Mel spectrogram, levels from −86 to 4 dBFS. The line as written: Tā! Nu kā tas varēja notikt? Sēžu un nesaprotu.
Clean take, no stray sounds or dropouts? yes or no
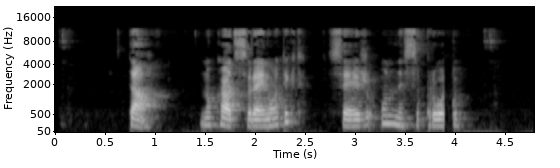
no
